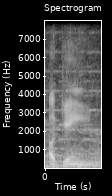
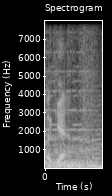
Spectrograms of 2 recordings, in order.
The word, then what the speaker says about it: again: know in the comments who out there actually says a game instead of again cuz if you do then I'll take back what I say but I've never heard anyone use the word and pronounce it as a game therefore it should not rhyme brain pain or Spain or Maine or explain I guess alright we are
